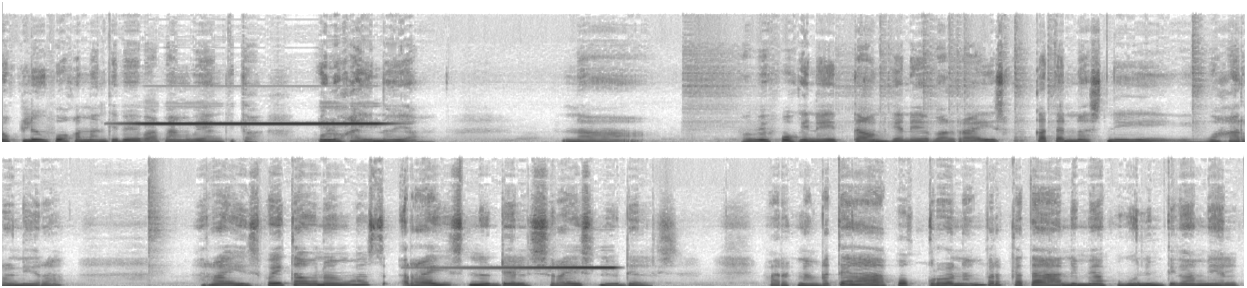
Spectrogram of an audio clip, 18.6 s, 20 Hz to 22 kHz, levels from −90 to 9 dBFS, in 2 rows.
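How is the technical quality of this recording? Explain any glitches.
The speech is marred by two bursts of loudspeaker feedback squeal. From 0.77 to 3.09 s and from 12.31 to 13.99 s, a 3 kHz tone swells well above the speech as the microphone re-amplifies its own loudspeaker. The first burst builds almost at once, the second over about a second and a half. That swelling onset distinguishes it from a steady interfering tone.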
